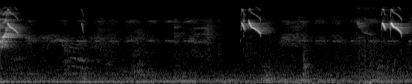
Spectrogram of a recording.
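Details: Mantenan from the mountains calling its companions: crisp, high-pitched downward-swept notes, one at the start and paired notes later, separated by quiet gaps.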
